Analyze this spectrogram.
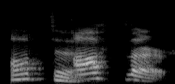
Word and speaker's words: author: Nah, pertama adalah all, dan yang kedua kata suku katanya ada THOR, author.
